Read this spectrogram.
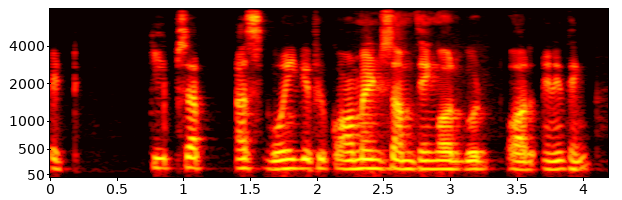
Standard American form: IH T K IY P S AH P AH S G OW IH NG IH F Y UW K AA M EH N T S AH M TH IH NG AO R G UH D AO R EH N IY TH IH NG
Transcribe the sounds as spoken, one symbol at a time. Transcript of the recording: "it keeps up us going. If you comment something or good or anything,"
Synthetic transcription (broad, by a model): IH T K IY P S AH P AH S G OW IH NG IH F Y UW K AA M EH N T S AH M T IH NG AO R G UH D AO R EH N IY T IH NG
